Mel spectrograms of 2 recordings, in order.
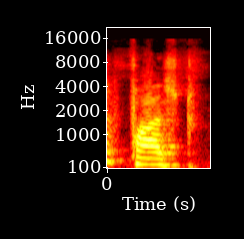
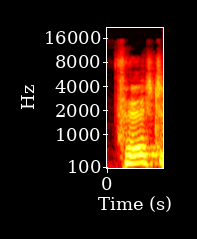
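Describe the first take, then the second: First: फास्ट said as "faast" with a long aa; correct reading. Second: फास्ट said as "fest" with an e vowel; wrong reading. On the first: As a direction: land फास्ट cleanly on a long aa. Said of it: "क्या पढ़ेंगे?". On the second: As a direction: mispronounce फास्ट with a flat e sound. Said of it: "फास्ट नहीं पढ़ेंगे". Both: Shown as a demonstration.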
